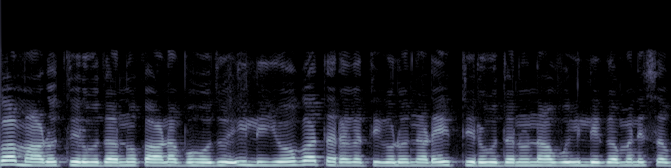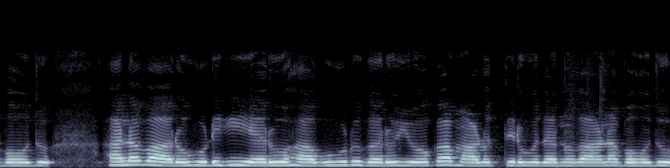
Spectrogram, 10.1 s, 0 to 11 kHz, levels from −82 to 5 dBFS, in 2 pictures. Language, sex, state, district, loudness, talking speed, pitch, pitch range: Kannada, female, Karnataka, Belgaum, -14 LUFS, 100 wpm, 205 Hz, 200-215 Hz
